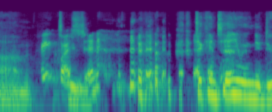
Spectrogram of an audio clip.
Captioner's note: laughs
